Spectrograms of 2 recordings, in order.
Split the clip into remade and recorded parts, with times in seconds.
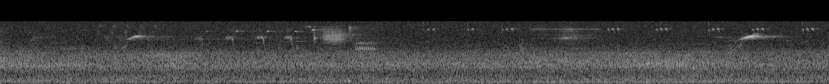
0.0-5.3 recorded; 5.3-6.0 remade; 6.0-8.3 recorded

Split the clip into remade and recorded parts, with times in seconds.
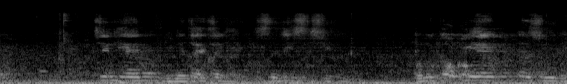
0.0-1.5 recorded; 1.5-4.8 remade; 4.8-5.7 recorded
